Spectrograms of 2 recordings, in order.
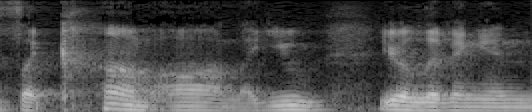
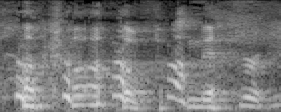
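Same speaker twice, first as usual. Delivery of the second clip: higher and louder, half-laughing fuck off; mock angry dismissal; 11 semitones higher, 6 dB louder than usual. Laughing host telling the Mac updater off, mock anger. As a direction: brush the software off with a laughing snap. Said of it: "Just like".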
